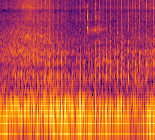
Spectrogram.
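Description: A yellow RS motorcycle rides along a mountain road near Bhowali, its engine a steady, loud drone with low rumble throughout, mixed with wind and road noise and no clear pass-by peak.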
